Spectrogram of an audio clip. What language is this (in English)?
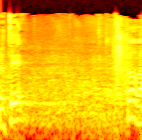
Hebrew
